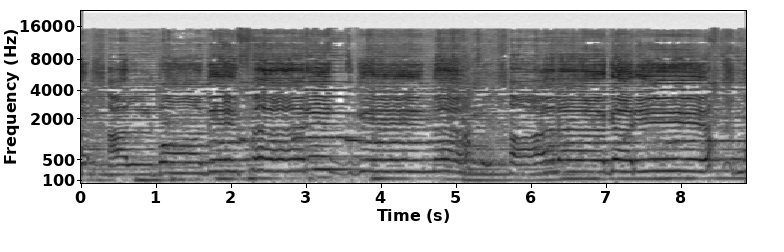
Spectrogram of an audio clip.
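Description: Arabic song: a male voice singing long, ornamented, gliding phrases over a steady sustained accompaniment in Middle Eastern style.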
